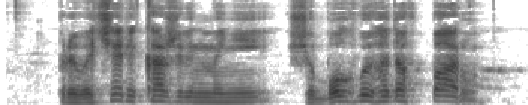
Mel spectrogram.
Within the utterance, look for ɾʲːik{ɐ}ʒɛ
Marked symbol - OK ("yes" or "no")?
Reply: no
